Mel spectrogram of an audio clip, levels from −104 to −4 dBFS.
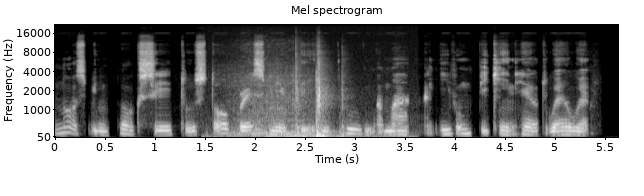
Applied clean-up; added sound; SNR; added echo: none; Drawer open or close; 2 dB; none.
